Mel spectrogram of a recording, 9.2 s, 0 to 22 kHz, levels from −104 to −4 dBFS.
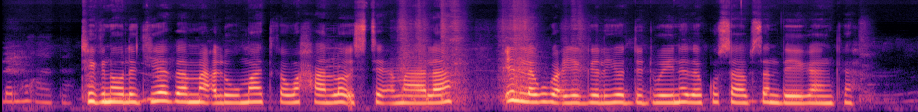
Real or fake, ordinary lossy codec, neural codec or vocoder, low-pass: real; none; none; none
